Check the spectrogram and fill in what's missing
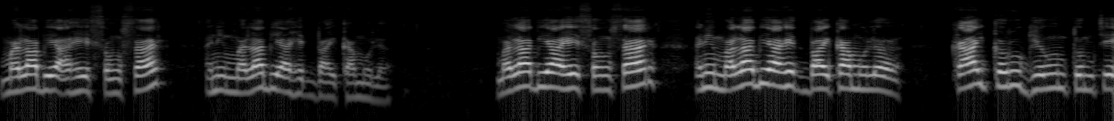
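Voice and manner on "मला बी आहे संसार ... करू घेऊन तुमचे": louder recited plea. Acted. Scrap dealer pleading with the poet, louder. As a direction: push the words out louder.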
